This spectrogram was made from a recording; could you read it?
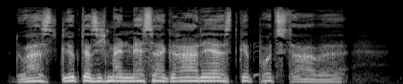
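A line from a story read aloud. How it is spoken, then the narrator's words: Hissed. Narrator (German): zischte Basta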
